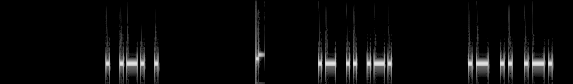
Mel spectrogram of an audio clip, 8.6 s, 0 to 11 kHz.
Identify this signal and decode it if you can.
Morse code, heard as a keyed tone, about 20 wpm, 700 Hz. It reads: ERE AIR AIR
